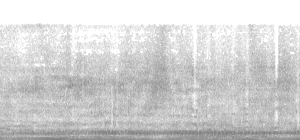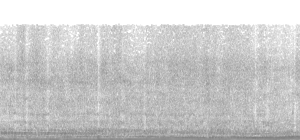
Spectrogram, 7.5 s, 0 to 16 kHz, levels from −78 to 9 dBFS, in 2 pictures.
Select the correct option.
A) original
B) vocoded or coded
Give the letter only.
B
